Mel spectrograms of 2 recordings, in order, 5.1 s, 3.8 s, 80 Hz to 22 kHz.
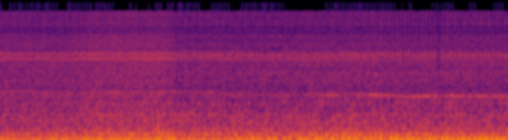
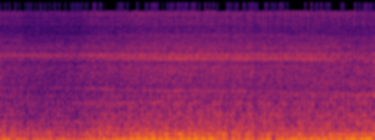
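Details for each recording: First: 1966 Pontiac Catalina wagon V8 (Sniper-style throttle body with IAC/TPS) idling with rear wheels off the ground, coming down from about 800 rpm toward idle setting as bypass air is adjusted; low, steady burble, no miss or knock: normal idle. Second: 1966 Pontiac Catalina Wagon V8 with IAC troubles, throttle blade set two half turns open: even slightly fast burble holding steady about 800 rpm, still too high; needs more bypass air to reach idle setting.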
